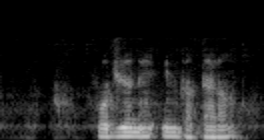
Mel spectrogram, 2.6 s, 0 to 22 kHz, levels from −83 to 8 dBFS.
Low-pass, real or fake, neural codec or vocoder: 7.2 kHz; fake; codec, 16 kHz, 4.8 kbps, FACodec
